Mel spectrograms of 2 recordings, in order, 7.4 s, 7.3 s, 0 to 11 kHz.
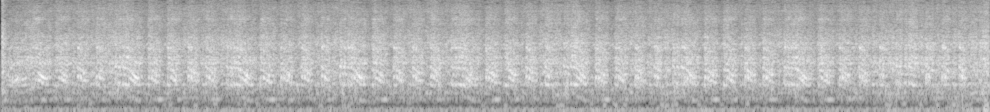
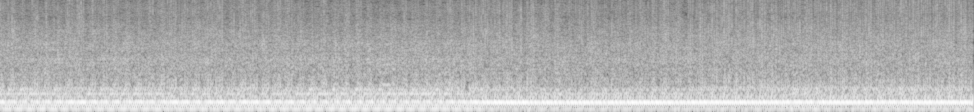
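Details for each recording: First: Jaguar E-Type 2+2 under restoration, first start attempt: quick, even starter cranking for several seconds, never firing; engine flooded after choke was applied, fuel pooling. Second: Jaguar E-Type 2+2 six-cylinder under restoration, running with no exhaust fitted: loud, raw open-pipe idle, steady and even with no stumbles; all six cylinders firing cleanly.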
